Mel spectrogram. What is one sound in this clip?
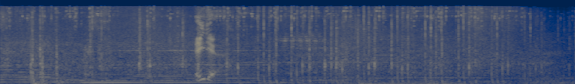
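Horse hooves clop steadily on stone and dirt.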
